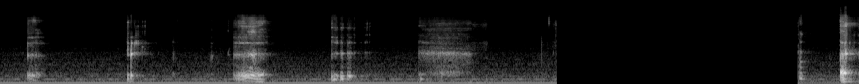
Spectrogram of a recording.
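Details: Several short burps and one longer drawn-out belch, a pause, then two more burps over a low steady hum; repeated belching.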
